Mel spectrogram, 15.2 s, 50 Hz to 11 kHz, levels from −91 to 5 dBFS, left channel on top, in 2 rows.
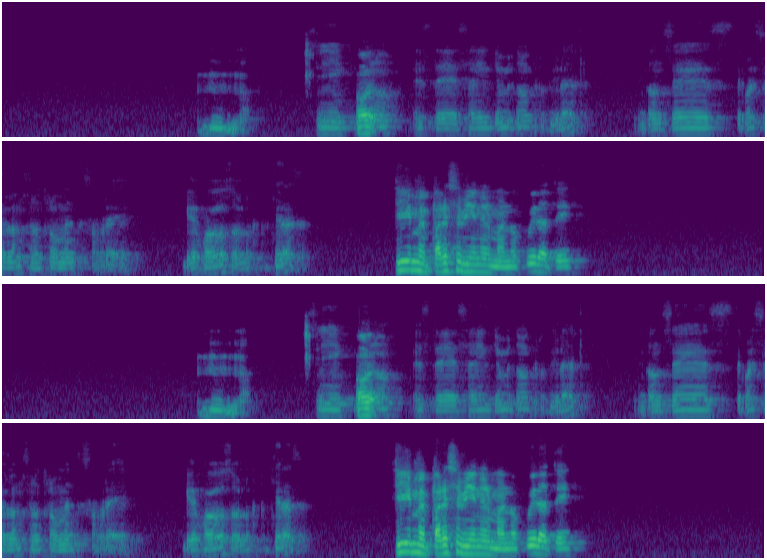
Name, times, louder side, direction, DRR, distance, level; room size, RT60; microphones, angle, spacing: voice 1, 2.0-2.5 3.5-3.7 11.6-13.3, right 3 dB, 80° right, 12 dB, 0.8 m, -30 dB
voice 2, 3.1-5.8 6.3-8.9 9.4-10.6, right 2 dB, 40° right, 3 dB, 3.4 m, -46 dB
29.5 x 18.5 x 2.6 m, 0.37 s
head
